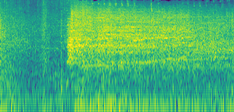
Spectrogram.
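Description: A huge beast roars and growls.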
